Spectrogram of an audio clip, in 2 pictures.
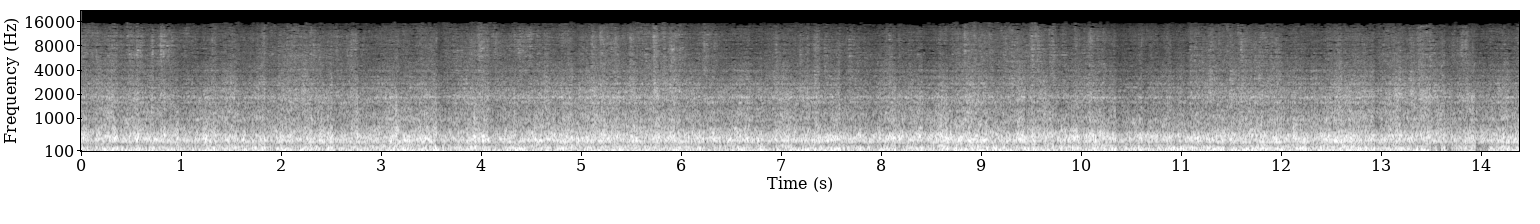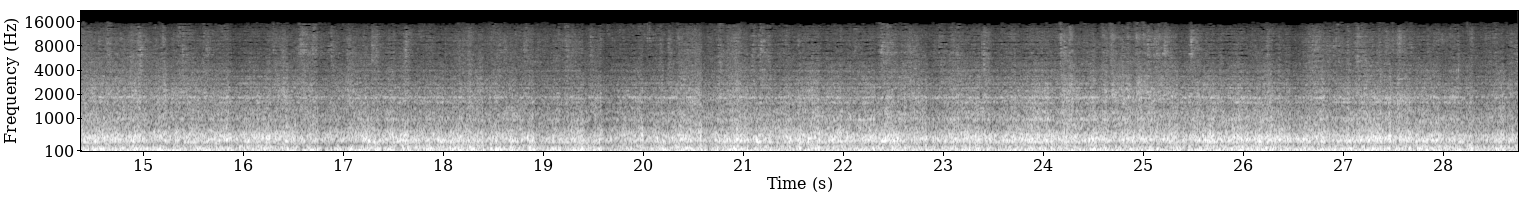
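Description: Freight train hopper cars of a rock train rolling past at steady speed: a continuous loud rumble of steel wheels on the rails with clickety-clack over the rail joints.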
